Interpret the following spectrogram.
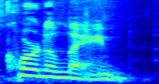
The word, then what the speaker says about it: Coeur d'Alene: Yes, and I want to get to that document right now, actually, and it's Coeur d'Alene. So I know how to pronounce it, I just got a little shaky about it.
